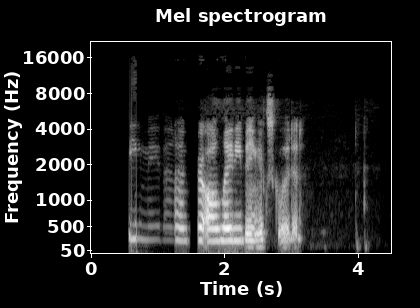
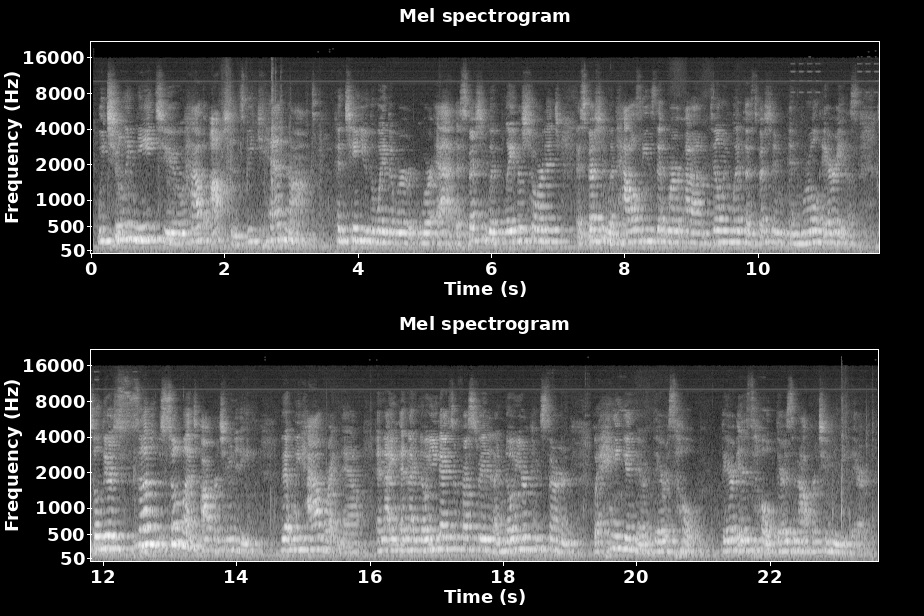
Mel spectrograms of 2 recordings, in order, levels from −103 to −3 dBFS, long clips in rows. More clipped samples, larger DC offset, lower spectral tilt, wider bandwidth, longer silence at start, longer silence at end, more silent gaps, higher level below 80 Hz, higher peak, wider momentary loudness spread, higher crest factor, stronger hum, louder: neither; neither; about the same, -5 dB/octave vs -5.5 dB/octave; second, 7.8 kHz vs 14.5 kHz; first, 0.55 s vs 0.05 s; first, 1.35 s vs 0 s; first, 1.48-1.58 s vs none; second, -66 dBFS vs -46 dBFS; about the same, -2 dBFS vs -2 dBFS; first, 21 LU vs 10 LU; about the same, 18 dB vs 18 dB; neither; first, -17 LUFS vs -20 LUFS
